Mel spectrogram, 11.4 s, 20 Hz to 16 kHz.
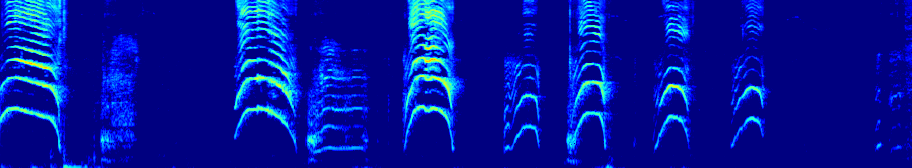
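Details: Mother cat with 11-day-old kittens, nervous and screaming while two kittens with sore eyes receive eye medicine indoors; loud, drawn-out arched meows, about eight calls with short pauses, rising then falling, clean harmonic tone.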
